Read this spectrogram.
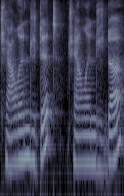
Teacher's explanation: It's almost like the D jumps onto the word it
